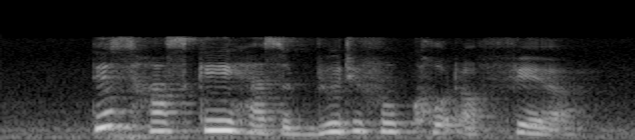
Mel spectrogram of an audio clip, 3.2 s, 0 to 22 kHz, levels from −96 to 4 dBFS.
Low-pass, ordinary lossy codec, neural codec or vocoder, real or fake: 7.2 kHz; none; none; real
